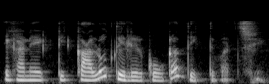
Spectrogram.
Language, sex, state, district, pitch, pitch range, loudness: Bengali, female, West Bengal, Cooch Behar, 200 Hz, 195-210 Hz, -17 LUFS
